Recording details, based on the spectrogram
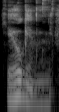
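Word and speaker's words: Keoghan: says he uses the he pronounces the G in his name okay well happy birthday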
